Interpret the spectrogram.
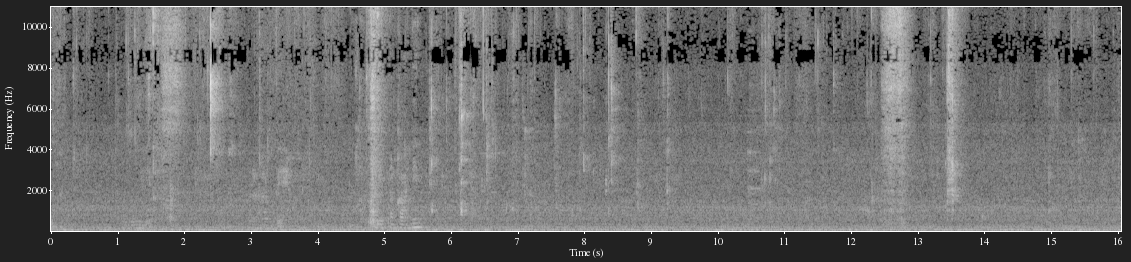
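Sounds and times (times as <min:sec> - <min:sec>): steady low hum: 0:00.0 - 0:16.0
wet chewing and squishing: 0:00.0 - 0:16.0
small mouth clicks: 0:13.4 - 0:13.7
loud wet smacks: 0:13.4 - 0:13.8.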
